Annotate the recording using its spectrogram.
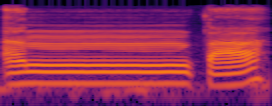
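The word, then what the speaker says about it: أَنْتَ: Kemudian di sini ada anta ya, anta di sini ada nun mati bertemu dengan huruf ta. Ini dibaca ikhfa ya. Nun matinya ini dibaca samar. Jadi artinya ikhfa itu samar.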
